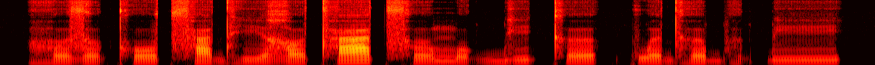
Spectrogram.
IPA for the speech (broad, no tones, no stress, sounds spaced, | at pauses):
ɦ ɤ z ɤ kʰ o t͡sʰ a dʱ i ʁ ɤ tʰ a t͡sʰ ɤ m o ɡ͡b i kʰ ə | k w ə dʱ ə bʱ ə k͡p i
